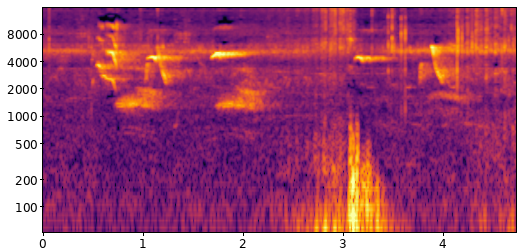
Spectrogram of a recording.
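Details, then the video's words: Green parakeet, on day 49, calling while being fed: short high chirps and thin sliding whistles come in small bursts. A dull low thump sounds near the end, over a constant high-pitched whine. "GreenParakeet Feeding"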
